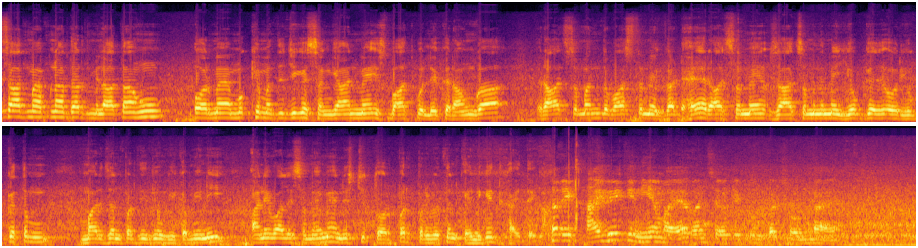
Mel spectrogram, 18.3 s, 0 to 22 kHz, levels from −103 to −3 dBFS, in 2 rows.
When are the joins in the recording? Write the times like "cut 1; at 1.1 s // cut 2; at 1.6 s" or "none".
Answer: none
